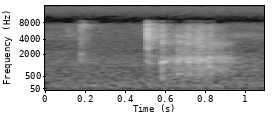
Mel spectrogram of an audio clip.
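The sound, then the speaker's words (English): Quick clacks of a computer keyboard being typed on while writing an email, a faint tap followed by a short burst of several keystrokes, with no voices. “I was just typing an email to this person because I'm anxious to get my BlizzCon ticket.”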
